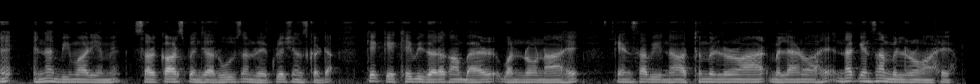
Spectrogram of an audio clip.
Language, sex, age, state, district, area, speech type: Sindhi, male, 30-45, Maharashtra, Thane, urban, spontaneous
